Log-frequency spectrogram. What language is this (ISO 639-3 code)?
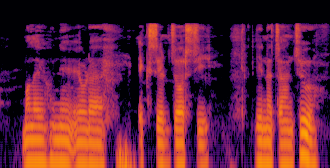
nep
